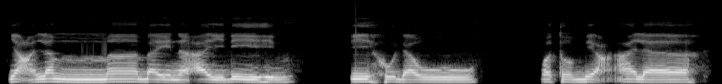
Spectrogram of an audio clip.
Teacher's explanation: Imam Susi membaca dengan idgham pada huruf pertama ke dalam huruf kedua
